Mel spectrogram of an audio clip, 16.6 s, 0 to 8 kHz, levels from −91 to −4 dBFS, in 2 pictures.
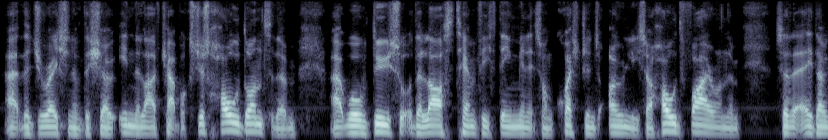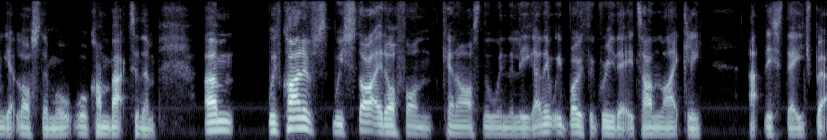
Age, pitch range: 20-39, 90-115 Hz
